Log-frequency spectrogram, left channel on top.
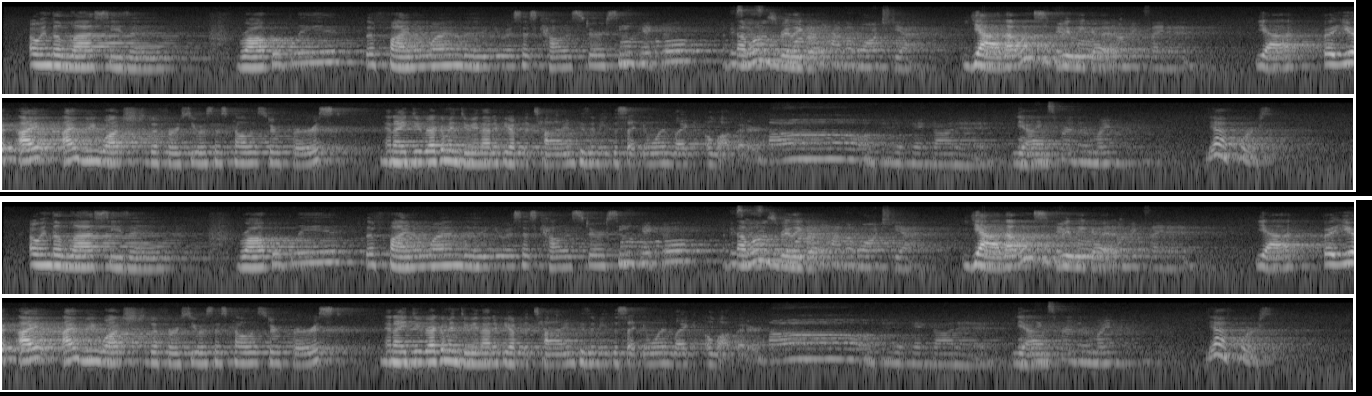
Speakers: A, on the right (about 35°); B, on the left (about 75°).
A: oh, in the last season, probably the final one, the USS Callister sequel.
B: Okay, good. Okay,
A: That
B: so
A: one
B: it's
A: was really
B: the one
A: good.
B: I haven't watched yet.
A: Yeah, that one's
B: Okay,
A: really
B: cool.
A: good.
B: Then I'm excited.
A: Yeah. But you I I rewatched the first USS Callister first,
B: hmm
A: and I do recommend doing that if you have the time because it made the second one like a lot better.
B: Oh, okay, okay, got it.
A: Yeah.
B: Well, thanks for the reminder.
A: Yeah, of course.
